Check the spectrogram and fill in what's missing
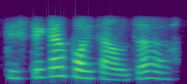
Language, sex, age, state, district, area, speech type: Nepali, female, 30-45, West Bengal, Darjeeling, rural, conversation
